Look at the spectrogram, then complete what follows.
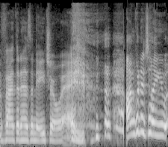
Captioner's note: laughs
